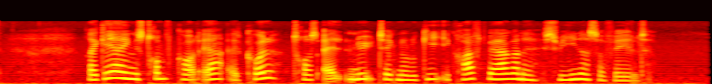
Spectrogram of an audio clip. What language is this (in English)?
Danish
